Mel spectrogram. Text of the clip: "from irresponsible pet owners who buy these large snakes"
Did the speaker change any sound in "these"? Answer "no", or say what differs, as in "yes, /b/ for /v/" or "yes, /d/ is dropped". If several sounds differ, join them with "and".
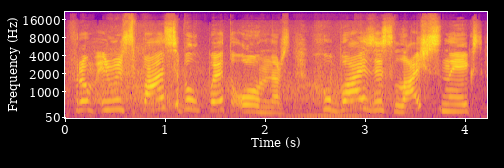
yes, /s/ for /z/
